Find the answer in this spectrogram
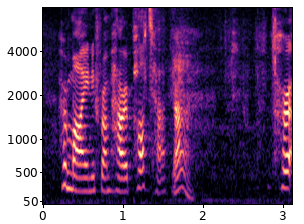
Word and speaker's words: Hermione: How could you study Harry Potter for your English pronunciation? That's really, really. I'm curious to know. Yeah, so I really like Hermione. Hermione from Harry Potter.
